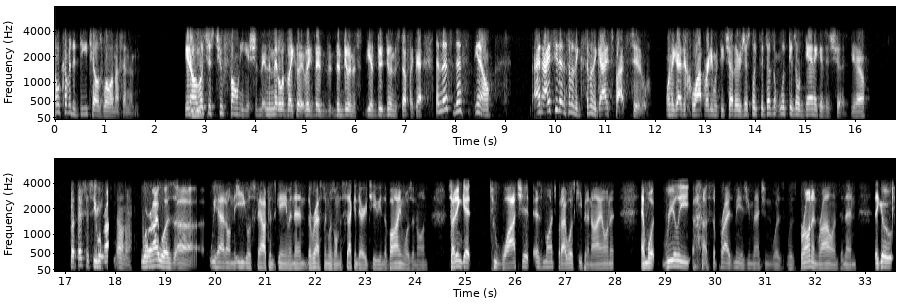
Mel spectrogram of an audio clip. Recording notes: Call In Show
